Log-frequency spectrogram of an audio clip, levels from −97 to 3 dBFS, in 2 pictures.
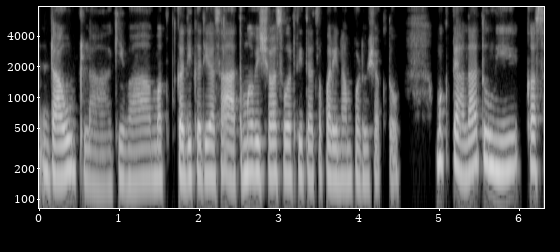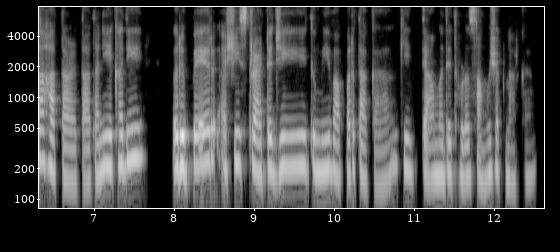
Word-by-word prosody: डाऊटला 165 Hz, -3 st, +2 dB, 0.2 s
किंवा 150 Hz, -1 st, -6 dB, 0.2 s
मग 165 Hz, -, -1 dB, 0.2 s
कधी-कधी 175 Hz, 0 st, +2 dB
असा 170 Hz, -1 st, 0 dB
आत्मविश्वासवरती 175 Hz, +1 st, +1 dB
त्याचा 165 Hz, -1 st, -4 dB
परिणाम 155 Hz, -1 st, -1 dB
पडू 155 Hz, -1 st, -4 dB
शकतो. -, -, -7 dB, 0.5 s
मग 240 Hz, 0 st, 0 dB
त्याला 195 Hz, -2 st, +3 dB
तुम्ही 200 Hz, -2 st, +3 dB
कसं 205 Hz, +3 st, +2 dB
हाताळतात. 160 Hz, -5 st, -2 dB
आणि 200 Hz, +5 st, +2 dB
एखादी 230 Hz, +4 st, +2 dB, 0.4 s
रिपेअर 210 Hz, +3 st, +6 dB
अशी 215 Hz, +2 st, +1 dB
स्ट्रॅटेजी 205 Hz, +1 st, +2 dB
तुम्ही 195 Hz, -1 st, +1 dB
वापरता 175 Hz, +1 st, -3 dB
का? 145 Hz, 0 st, -10 dB, 0.2 s
की 200 Hz, -1 st, -3 dB
त्यामध्ये 170 Hz, +2 st, -2 dB
थोडं 165 Hz, -1 st, -3 dB
सांगू 170 Hz, -1 st, -2 dB
शकणार 165 Hz, -5 st, -8 dB
का? 165 Hz, 0 st, -14 dB
180 Hz, 140 wpm, -25 LUFS, 165-205 Hz, 0.5 s, रिपेअर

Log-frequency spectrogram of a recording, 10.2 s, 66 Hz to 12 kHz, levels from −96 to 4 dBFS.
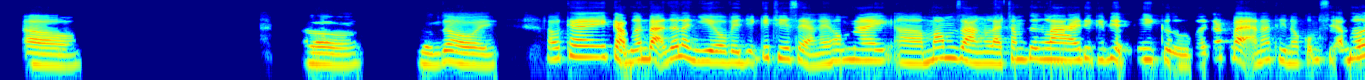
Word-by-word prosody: Ờ. 175 Hz, -4 st, 0 dB, 1.7 s
Ờ. 200 Hz, -, -6 dB, 0.8 s
Đúng 185 Hz, -3 st, -6 dB
rồi. 185 Hz, -5 st, 0 dB, 0.4 s
OK, 255 Hz, +1 st, -4 dB, 0.4 s
cảm -, -, +5 dB
ơn 240 Hz, +2 st, 0 dB
bạn 260 Hz, -, +6 dB
rất 280 Hz, -, +4 dB
là 310 Hz, -, +3 dB
nhiều 225 Hz, -4 st, 0 dB
về 205 Hz, 0 st, -3 dB
những 215 Hz, +1 st, -9 dB
cái 290 Hz, -, -3 dB
chia 270 Hz, -2 st, -1 dB
sẻ 250 Hz, -9 st, -2 dB
ngày 190 Hz, +2 st, -4 dB
hôm 230 Hz, +4 st, -5 dB
nay, 240 Hz, -1 st, +3 dB
ờ, 205 Hz, -1 st, -3 dB
mong 275 Hz, +6 st, 0 dB
rằng 210 Hz, -6 st, +3 dB
là 195 Hz, -1 st, +2 dB
trong 255 Hz, +5 st, -5 dB
tương 265 Hz, -1 st, -3 dB
lai 245 Hz, -1 st, +5 dB
thì 270 Hz, -, -3 dB
cái 245 Hz, -, -7 dB
việc 265 Hz, -, -2 dB
thi 255 Hz, 0 st, -2 dB
cử 175 Hz, -9 st, -4 dB
với 190 Hz, -, -8 dB
các 270 Hz, -, -2 dB
bạn -, -, +5 dB
á 240 Hz, -, -3 dB
thì 235 Hz, -, -5 dB
nó 200 Hz, -2 st, -7 dB
cũng 230 Hz, +5 st, -10 dB
sẽ -, -, -11 dB
bớt 290 Hz, +4 st, +3 dB
230 Hz, 235 wpm, -23 LUFS, 195-255 Hz, 1.7 s, bạn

